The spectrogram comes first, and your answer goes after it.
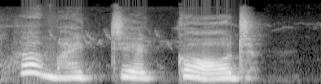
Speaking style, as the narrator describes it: Dilly exclaimed

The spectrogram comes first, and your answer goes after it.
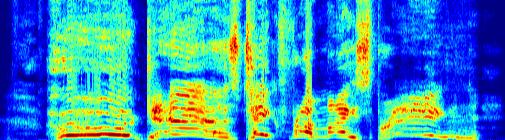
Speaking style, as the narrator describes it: the god of thunder roared from above

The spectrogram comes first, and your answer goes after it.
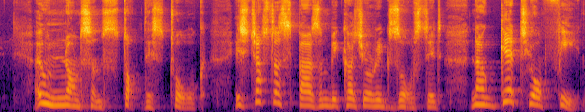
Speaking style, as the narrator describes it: commanded sternly

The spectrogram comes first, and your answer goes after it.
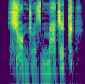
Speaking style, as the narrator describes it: the king spat

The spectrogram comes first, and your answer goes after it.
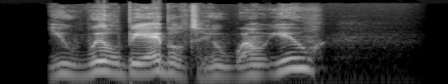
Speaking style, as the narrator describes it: said Harry desperately

